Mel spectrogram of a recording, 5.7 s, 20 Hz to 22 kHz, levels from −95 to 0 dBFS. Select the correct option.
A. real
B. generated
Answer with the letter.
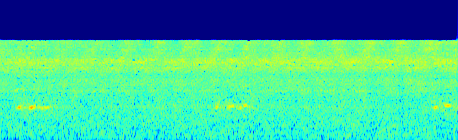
B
